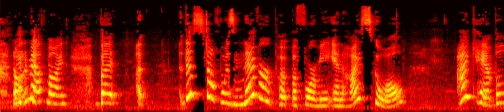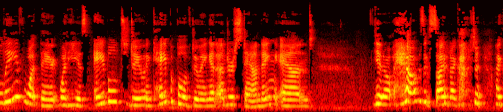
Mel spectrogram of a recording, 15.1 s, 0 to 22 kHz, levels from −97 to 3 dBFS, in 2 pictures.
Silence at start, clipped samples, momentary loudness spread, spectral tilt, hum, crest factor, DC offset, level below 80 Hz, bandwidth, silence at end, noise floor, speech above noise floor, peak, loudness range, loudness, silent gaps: 0 s; under 0.1%; 9 LU; -2.5 dB/octave; none; 20 dB; under 0.1%; -78 dBFS; 17 kHz; 0 s; -55 dBFS; 29 dB; -6 dBFS; 2 LU; -26 LUFS; none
